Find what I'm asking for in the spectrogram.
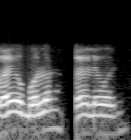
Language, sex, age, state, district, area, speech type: Gujarati, male, 18-30, Gujarat, Morbi, rural, conversation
